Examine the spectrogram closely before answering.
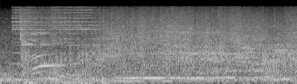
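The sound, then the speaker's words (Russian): Tram approaching on rails: a loud, continuous rumble with thin whining tones that hold and shift slightly in pitch. The dense, steady noise carries through without any break. “увидел, что навстречу едет трамвай.”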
